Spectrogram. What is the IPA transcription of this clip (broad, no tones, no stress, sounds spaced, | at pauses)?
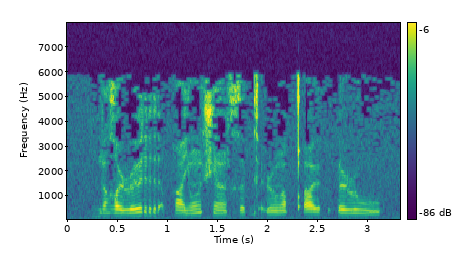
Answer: bʲ ə̃ ʁ ø ɭ ø r ɛ̰ q ə̃ j ũ ʃ ə̃ x ə ɡ ɛ̰ ɭ ũ qʼ ø | ʔ ø ɭ u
